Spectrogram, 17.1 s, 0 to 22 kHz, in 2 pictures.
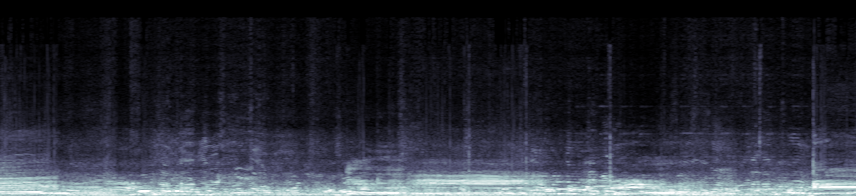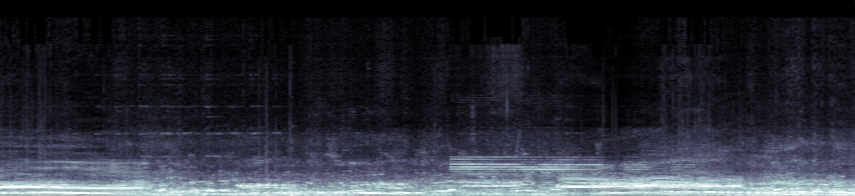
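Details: Cattle market in Mymensingh, Bangladesh, 9 May 2024, where Sahiwal bulls are sold: repeated long lowing calls, some bending upward then sliding down, overlap one another amid constant crowd chatter and haggling men.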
